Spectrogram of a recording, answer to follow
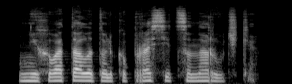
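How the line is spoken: Through clenched teeth. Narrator (Russian): сквозь зубы произнес Уилл

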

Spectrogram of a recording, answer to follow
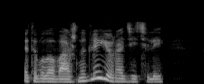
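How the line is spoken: Plain. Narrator (Russian): спросил Ханкин

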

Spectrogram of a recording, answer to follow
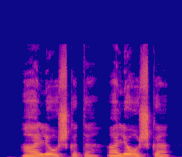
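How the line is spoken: Inner moan. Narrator (Russian): застонала в душе Ларисы

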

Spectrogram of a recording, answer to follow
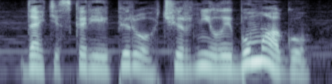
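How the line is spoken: Young man shouting. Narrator (Russian): закричал молодой человек

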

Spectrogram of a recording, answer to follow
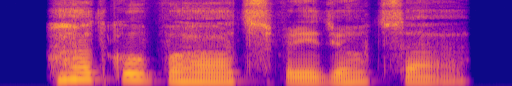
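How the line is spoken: Sighing. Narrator (Russian): вздохнула

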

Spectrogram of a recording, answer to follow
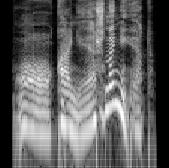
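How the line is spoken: Offended snort. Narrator (Russian): Она оскорбленно фыркнула

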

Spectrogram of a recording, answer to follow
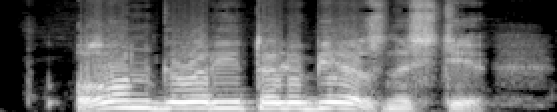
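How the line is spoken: Loud proclamation. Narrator (Russian): громко провозгласила Морин

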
